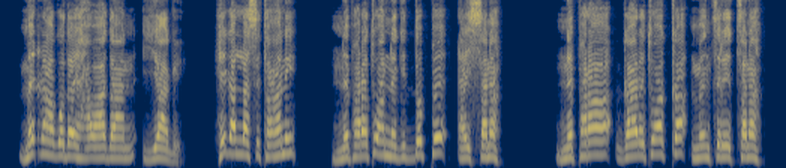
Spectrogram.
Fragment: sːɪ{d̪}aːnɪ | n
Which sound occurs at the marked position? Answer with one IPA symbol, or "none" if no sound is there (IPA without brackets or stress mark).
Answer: t̪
